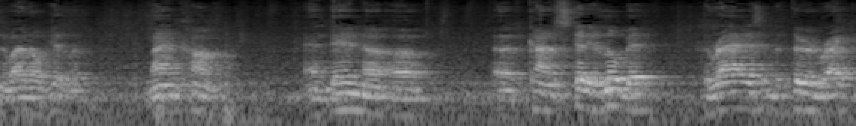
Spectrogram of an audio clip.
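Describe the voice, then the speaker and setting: The medium-pitched voice of a man comes through with audible room echo and noticeable background noise. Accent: American. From US Midwest, Chicago. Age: 80s+. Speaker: educator and political activist. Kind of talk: speech at a rally. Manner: halting, with repetitions.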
